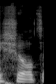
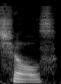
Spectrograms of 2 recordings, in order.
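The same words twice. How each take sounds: First: Schultz with a T before the final sound; habitual mispronunciation. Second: Schulz with no T, ending in a Z; corrected pronunciation. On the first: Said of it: "I always say Schultz". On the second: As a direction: say Schulz, L running straight into Z. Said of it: "It's Schulz". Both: Shown as a demonstration.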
